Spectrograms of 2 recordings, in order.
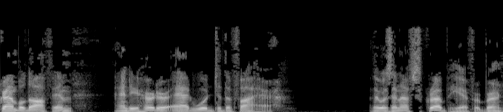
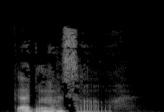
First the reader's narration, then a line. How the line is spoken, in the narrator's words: murmuring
